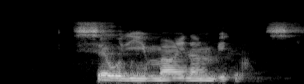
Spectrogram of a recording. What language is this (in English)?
Kabyle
